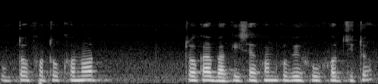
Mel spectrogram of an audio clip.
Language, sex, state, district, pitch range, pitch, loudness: Assamese, male, Assam, Sonitpur, 185-200 Hz, 190 Hz, -17 LUFS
